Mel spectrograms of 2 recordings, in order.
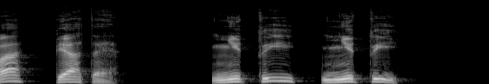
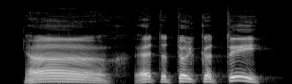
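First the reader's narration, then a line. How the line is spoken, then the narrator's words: Dry tone. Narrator (Russian): сказал сухо Иван Федорович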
